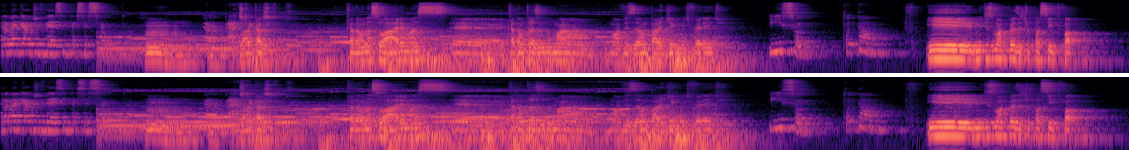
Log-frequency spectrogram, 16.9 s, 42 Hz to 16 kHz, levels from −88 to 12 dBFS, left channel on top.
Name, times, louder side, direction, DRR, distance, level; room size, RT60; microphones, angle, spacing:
voice 1, 0.0-1.7 3.0-4.0 4.3-4.4 11.5-12.1 12.7-13.2, left 2 dB, 80° left, 2 dB, 1.6 m, -34 dB
sound 1, 1.4-9.4, right 5 dB, 90° right, 0.7 m, -32 dB
voice 2, 2.2-4.0 5.2-10.8 13.9-16.0, left 2 dB, 40° left, 2 dB, 0.5 m, -23 dB
sound 2, 3.6-10.7, equal, ahead, 2.7 m, -29 dB
11.0 x 5.1 x 4.2 m, 1.2 s
head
